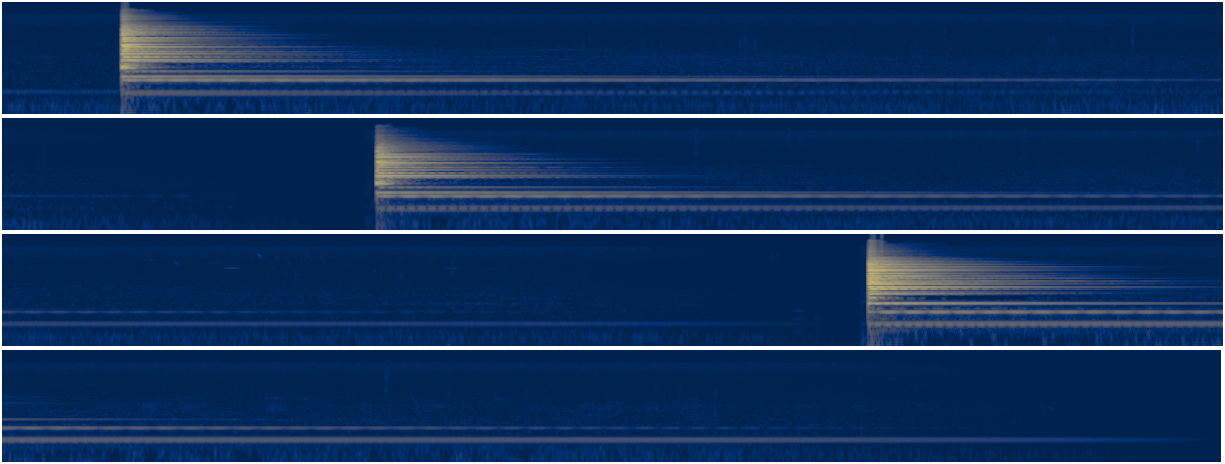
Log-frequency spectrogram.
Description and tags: Swallowtail Lighthouse Old Fog Bell
This is the old lighthouse fog bell at Swallowtail Lighthouse on Grand Manan island, New Brunswick, Canada.
This recording contains three strikes: twice at the bottom of the bell (harder then lighter) and once halfway up the bell. A five-pound steel hammer was used to strike the bell (by hand).
bell, field-recording, fog, grand-manan, lighthouse, swallowtail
